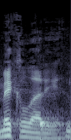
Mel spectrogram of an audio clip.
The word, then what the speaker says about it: Micheletti: Micheletti.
